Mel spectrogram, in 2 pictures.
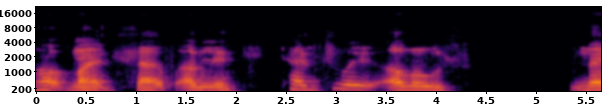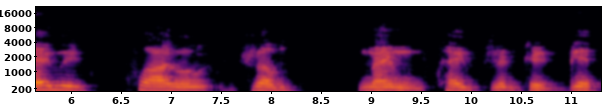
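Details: Adult man with cerebral palsy; dysarthria.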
